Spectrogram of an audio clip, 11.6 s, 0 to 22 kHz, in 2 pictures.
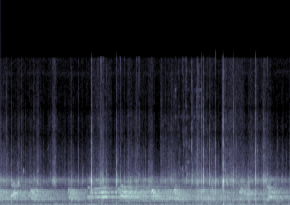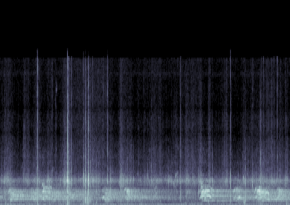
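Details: Loud-mouthed Treeing Walker Coonhounds holding a big den at 450 yards, New Jersey, March 2018; a distant chorus of choppy barks and drawn-out bawls rises and falls, with a sharper burst of baying near the end and occasional close clicks.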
